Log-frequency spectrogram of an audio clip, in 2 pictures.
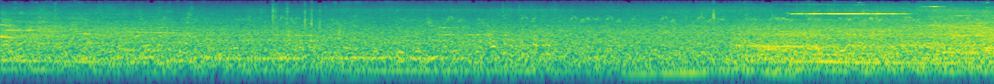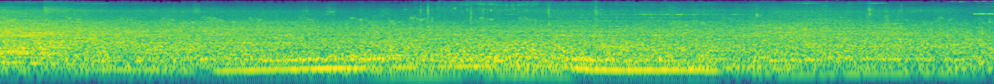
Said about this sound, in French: Je traverse la route, il y a beaucoup de circulation, trop de bruit de bus, de voitures, des klaxons.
